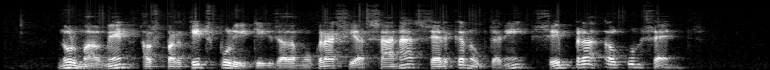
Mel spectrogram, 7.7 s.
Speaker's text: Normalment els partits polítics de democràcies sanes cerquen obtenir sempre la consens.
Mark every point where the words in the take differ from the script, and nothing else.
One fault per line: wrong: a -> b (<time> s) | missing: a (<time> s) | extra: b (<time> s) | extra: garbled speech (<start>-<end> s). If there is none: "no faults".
wrong: la -> el (6.1 s)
